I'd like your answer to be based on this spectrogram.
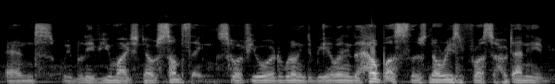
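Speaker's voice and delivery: low, calm, measured; calm character voice. Acted. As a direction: speak softly and steadily.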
